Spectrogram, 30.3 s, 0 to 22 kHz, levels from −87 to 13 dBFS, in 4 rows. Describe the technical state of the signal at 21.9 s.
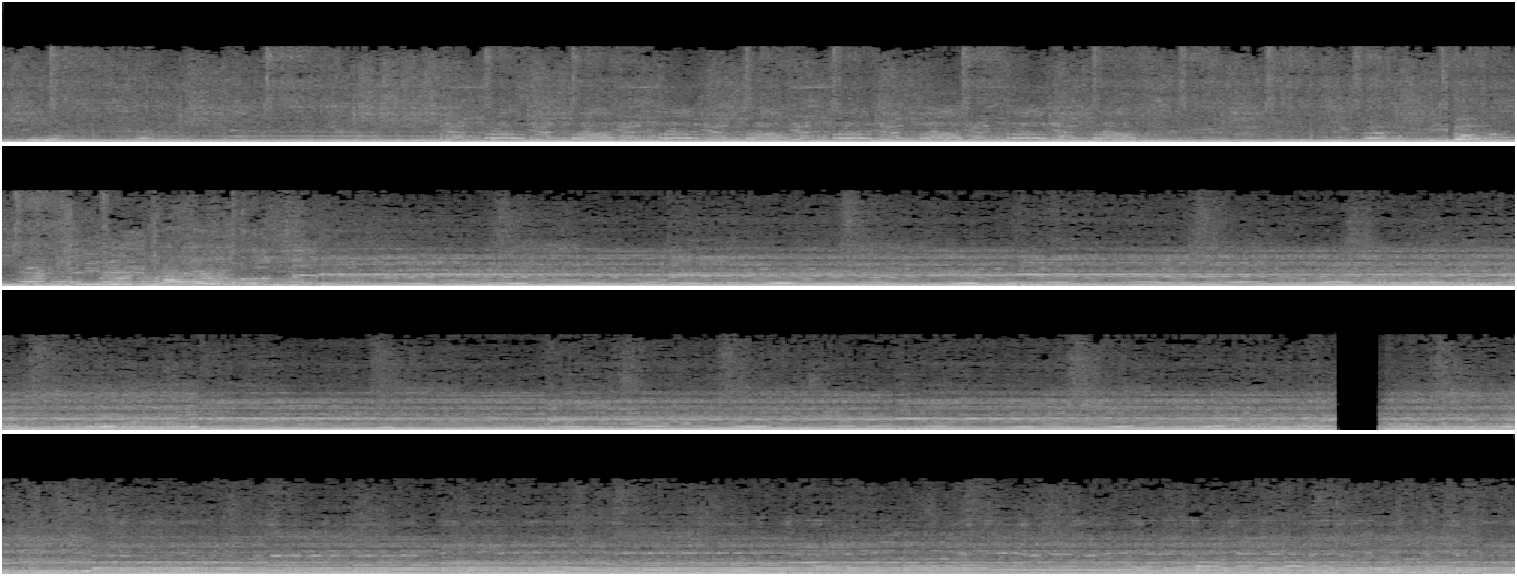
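At 21.9 s the signal is inside a stream reconnect that runs from 21.79 to 22.04 s. The connection dropped, playback went silent for about 0.22 s, and a fresh decoder picked the stream up again mid-flow. Unlike a plain dropout, where the sound continues from where it stopped, the audio here resumes roughly 0.15 s further along, so a short stretch of material is skipped outright, and the restart sounds like a cold start rather than a simple gap.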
